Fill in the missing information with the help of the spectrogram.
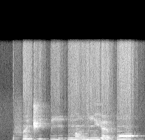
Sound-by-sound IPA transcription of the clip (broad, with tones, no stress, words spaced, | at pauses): fɛ̃˧d͡ʒi˧k͡pi˦ | nɔ̃˦ɡ͡bĩ˦jɛ˧ fɔ̃˦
